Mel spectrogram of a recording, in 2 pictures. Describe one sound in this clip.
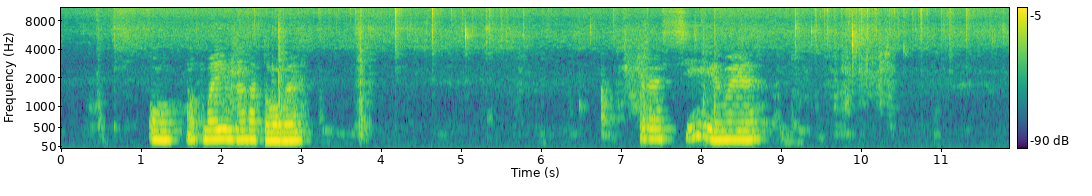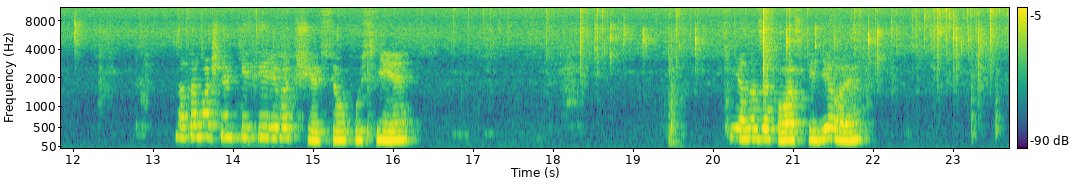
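A wooden spatula scrapes and taps against a frying pan while flipping pancakes.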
